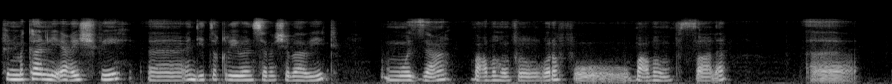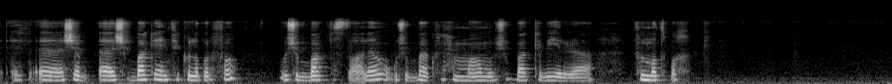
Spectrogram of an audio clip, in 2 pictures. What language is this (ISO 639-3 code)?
acx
